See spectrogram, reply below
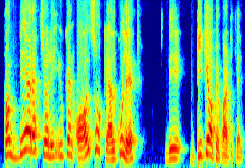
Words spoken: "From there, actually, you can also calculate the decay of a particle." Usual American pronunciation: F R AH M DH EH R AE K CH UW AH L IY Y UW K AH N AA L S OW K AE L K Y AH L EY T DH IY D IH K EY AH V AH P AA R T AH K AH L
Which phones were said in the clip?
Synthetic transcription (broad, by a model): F R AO M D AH R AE K CH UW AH L IY Y UW K AH N AA L S OW K AE L K Y AH L EY T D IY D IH K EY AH P AH P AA R T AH K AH L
